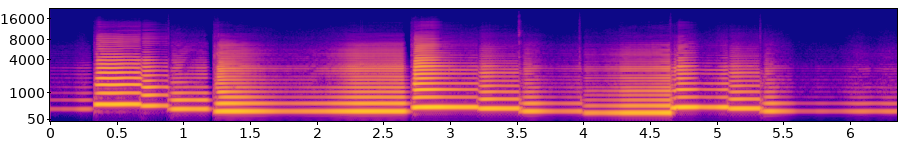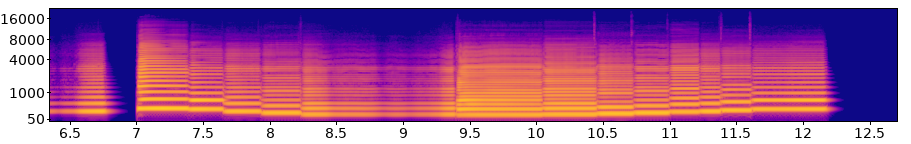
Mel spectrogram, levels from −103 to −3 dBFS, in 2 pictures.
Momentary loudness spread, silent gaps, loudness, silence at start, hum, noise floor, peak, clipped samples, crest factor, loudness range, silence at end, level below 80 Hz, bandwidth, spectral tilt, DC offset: 16 LU; 6.93-7.00 s; -20 LUFS; 0.2 s; none; -45 dBFS; -4 dBFS; under 0.1%; 16 dB; 4 LU; 0.5 s; under -90 dBFS; 10 kHz; -5.5 dB/octave; under 0.1%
